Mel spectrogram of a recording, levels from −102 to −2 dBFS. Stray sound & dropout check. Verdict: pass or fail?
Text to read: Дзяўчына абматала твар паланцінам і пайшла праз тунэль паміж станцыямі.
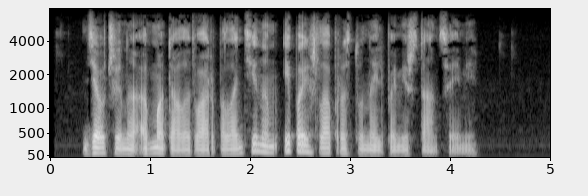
pass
